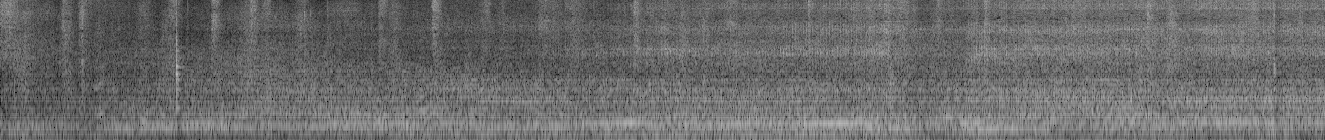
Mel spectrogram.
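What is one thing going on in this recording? An engine runs steadily nearby.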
